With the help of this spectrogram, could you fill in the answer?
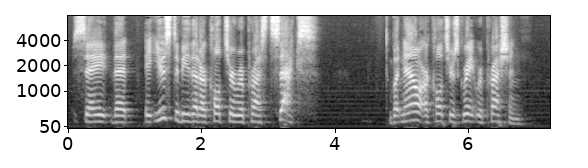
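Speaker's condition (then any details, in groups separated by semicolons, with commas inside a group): No condition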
